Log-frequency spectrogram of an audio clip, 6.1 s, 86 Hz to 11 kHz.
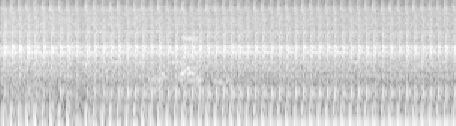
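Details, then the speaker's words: Suzuki Vinson 500 quad, single cylinder, coolant blown out of the cylinder and initially would not crank: thumps along at about three even beats a second, lumpy and hard-hitting underneath; owner suspects a knock from coolant in the cylinder. "I think it's got a knock wouldn't be surprised cuz it's got Cooling in it"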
